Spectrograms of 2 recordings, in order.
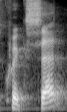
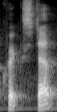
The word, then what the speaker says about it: Quicksett: So it is quick set not quick step.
